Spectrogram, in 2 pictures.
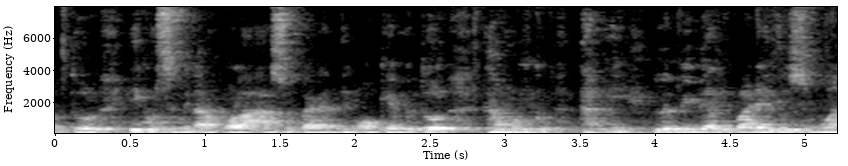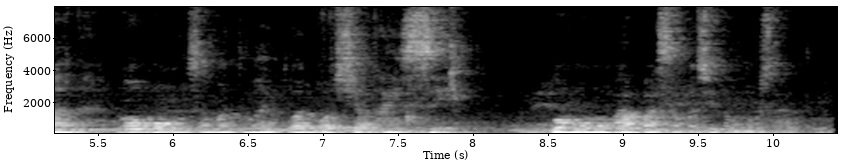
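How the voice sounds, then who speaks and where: A man's voice: medium pitch, noisy background. A middle-aged man preaching a sermon as pastor, telling stories casually and acting out quoted voices. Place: church hall. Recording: echoey hall, voice from far off.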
